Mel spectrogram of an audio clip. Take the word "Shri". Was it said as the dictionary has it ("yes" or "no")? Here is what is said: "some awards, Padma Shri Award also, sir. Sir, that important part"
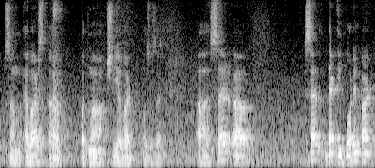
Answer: no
